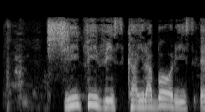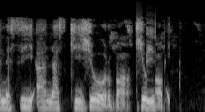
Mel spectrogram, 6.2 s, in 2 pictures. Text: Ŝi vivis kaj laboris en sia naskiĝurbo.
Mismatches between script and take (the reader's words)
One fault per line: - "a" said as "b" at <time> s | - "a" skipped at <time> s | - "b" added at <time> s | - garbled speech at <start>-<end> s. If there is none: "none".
- garbled speech at 5.1-5.6 s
